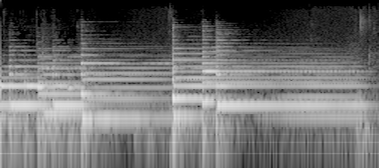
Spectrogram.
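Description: Piano plays the opening bar of a song intro, a bright run of struck notes and chords that ring and sustain, close and alone.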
